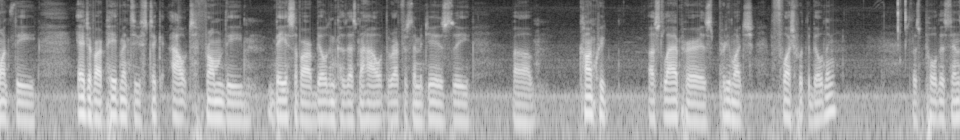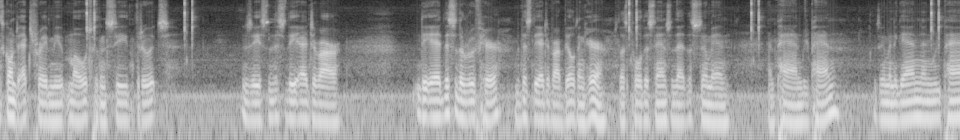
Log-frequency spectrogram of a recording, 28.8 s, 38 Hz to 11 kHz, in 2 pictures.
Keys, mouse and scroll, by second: 9.1-13.5 middle drag, 13.5 click, 17.2 click, 23.9 click, 24.8 scroll, 25.7-26.8 drag, 26.8-27.6 scroll, 28.4-28.8 drag.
